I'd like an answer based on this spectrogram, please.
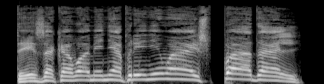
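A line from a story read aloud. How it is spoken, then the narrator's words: Furious spitting yell. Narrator (Russian): заорал Дикой, брызжа слюною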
